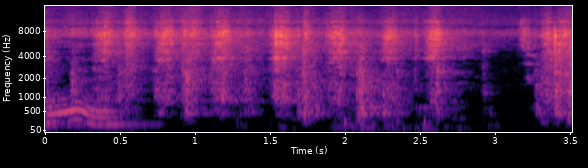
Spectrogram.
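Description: A potato mixture being stirred in a pan over a gas flame, with clattering scrapes and knocks of a utensil against metal, partly under talk.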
